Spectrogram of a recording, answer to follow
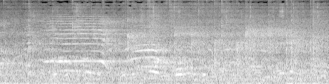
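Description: Indistinct voices of people talking in a large sports hall.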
